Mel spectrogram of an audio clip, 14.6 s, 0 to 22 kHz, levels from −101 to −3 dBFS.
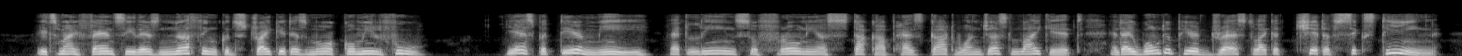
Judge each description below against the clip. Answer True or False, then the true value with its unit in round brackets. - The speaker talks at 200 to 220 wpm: False (150 wpm)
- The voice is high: False (170 Hz)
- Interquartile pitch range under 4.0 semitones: True (3.0 semitones)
